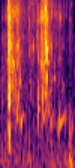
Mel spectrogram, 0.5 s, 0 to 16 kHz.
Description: Footsteps
puddle1.ogg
